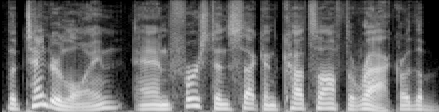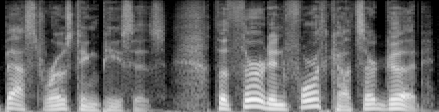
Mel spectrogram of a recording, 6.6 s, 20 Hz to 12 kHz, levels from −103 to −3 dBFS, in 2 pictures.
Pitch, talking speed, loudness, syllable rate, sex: 130 Hz, 200 wpm, -18 LUFS, 4.8 syllables/s, male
